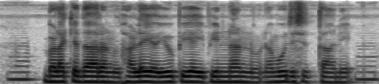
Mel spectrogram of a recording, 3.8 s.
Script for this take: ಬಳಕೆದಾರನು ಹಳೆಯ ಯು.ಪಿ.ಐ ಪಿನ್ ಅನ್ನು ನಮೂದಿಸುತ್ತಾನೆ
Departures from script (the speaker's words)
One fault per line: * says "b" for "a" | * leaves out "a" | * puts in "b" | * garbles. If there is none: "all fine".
all fine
